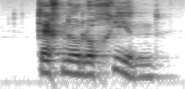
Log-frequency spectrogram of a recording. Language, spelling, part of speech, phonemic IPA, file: Dutch, technologieën, noun, /ˌtɛxnoloˈɣijə(n)/, Nl-technologieën.ogg
- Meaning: plural of technologie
